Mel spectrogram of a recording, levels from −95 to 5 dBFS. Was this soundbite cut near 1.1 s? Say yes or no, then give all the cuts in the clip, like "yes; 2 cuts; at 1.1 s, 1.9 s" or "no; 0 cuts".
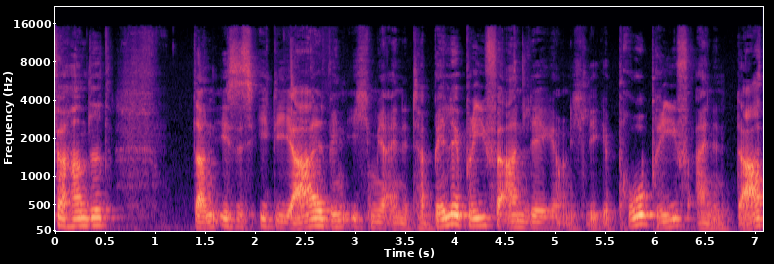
no; 0 cuts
